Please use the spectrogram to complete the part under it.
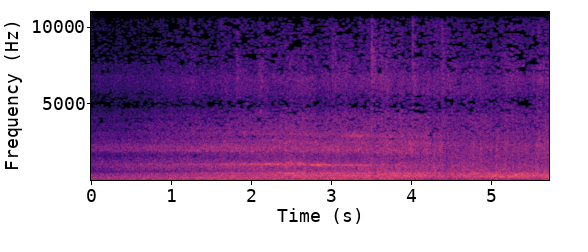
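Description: A train's wheels clatter over the rails.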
